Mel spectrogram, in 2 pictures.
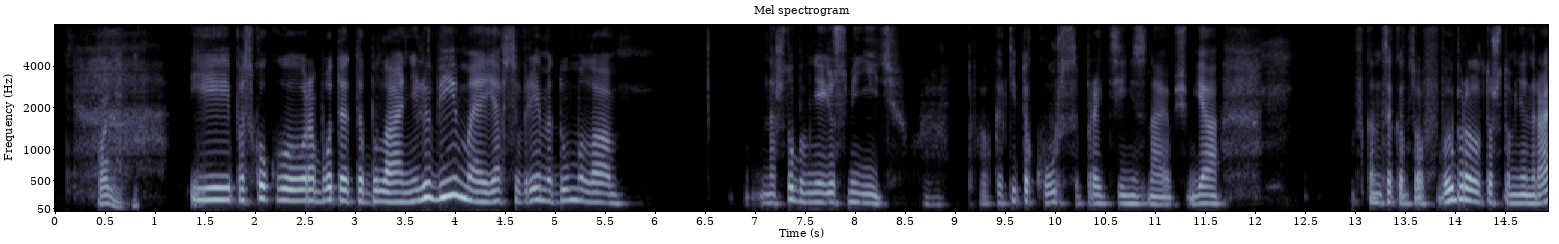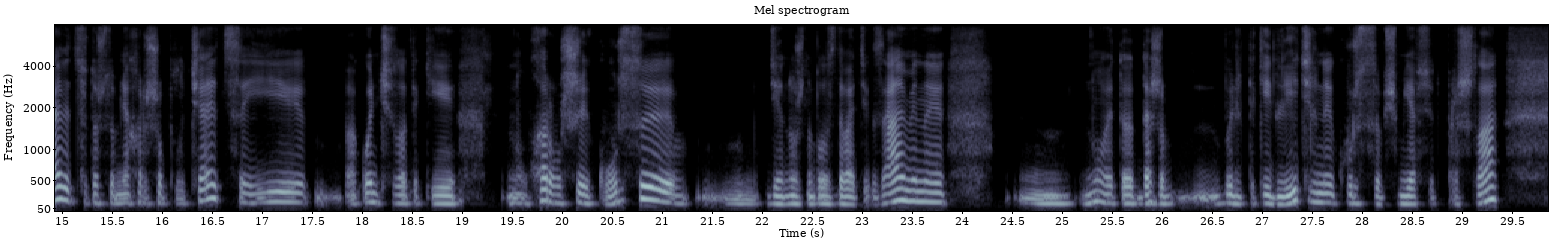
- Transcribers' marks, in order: tapping
- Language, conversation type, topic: Russian, advice, Как решиться сменить профессию в середине жизни?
